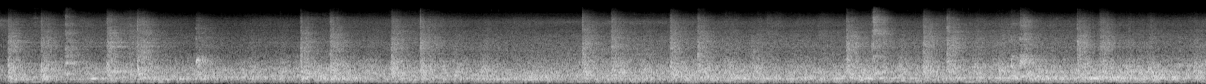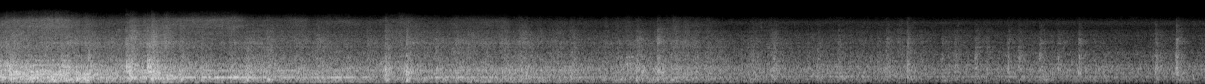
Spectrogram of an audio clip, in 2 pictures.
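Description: Kintetsu electric train running over the rails, its wheels clacking over rail joints in quick irregular clicks, then fading steadily as the train moves away, the clicks thinning out over the last ten seconds.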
